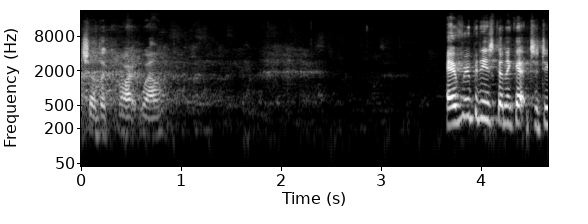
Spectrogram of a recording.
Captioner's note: audience laughs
